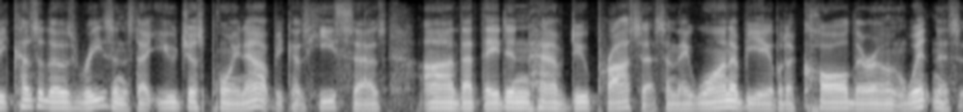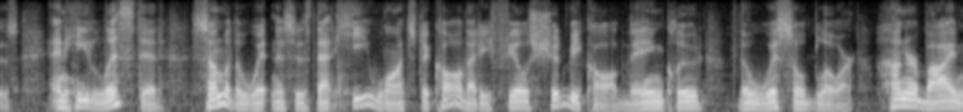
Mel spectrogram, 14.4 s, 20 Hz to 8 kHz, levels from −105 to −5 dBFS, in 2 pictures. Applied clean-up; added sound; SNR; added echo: none; none; none; none.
